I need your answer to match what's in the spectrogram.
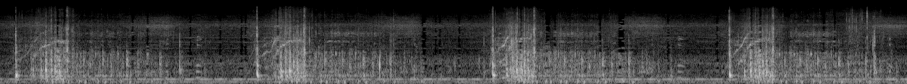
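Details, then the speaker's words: Neglected Troy-Bilt push mower, oil overfilled, missing air cleaner cover, poor air filter, rpm seemingly turned down: repeated pull-cord cranks, each firing briefly then dying; needs carburetor cleaning. "they'll do it for a brief second they'll fire and then I'll shut off which means a carburetor clean"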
